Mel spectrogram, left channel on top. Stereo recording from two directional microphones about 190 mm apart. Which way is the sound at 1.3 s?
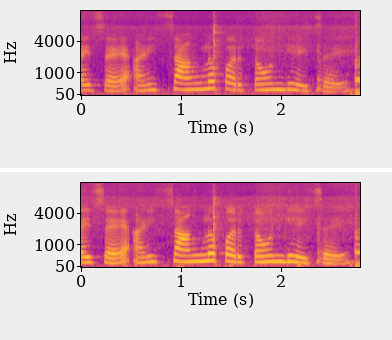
30° right (ahead or behind).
